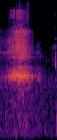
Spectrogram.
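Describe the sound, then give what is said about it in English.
A dog plays with her toy in the background, making a soft, drawn-out scraping and rubbing noise that fades, then a brief quiet scuffle at the end. No one speaks. “You can hear my dog obviously playing with her toy in the background”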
